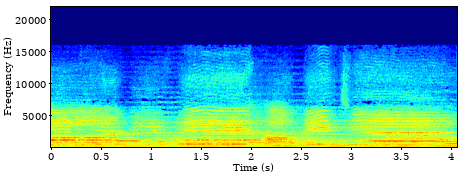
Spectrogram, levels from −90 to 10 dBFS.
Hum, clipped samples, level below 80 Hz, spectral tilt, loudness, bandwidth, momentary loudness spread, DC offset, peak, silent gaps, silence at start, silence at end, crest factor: none; under 0.1%; -34 dBFS; -3.5 dB/octave; -15 LUFS; 16.5 kHz; 6 LU; under 0.1%; -2 dBFS; none; 0 s; 0 s; 14 dB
